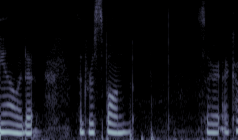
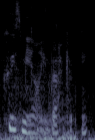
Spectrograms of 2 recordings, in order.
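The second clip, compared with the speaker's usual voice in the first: ordinary talk, nothing marked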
